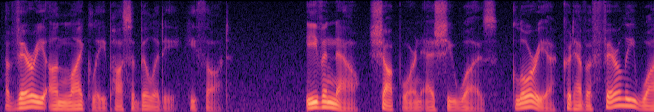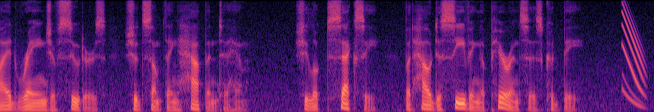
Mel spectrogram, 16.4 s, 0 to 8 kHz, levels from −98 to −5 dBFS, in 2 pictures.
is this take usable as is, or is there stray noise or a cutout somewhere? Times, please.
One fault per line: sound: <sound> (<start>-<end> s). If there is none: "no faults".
sound: chirp (15.9-16.3 s)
